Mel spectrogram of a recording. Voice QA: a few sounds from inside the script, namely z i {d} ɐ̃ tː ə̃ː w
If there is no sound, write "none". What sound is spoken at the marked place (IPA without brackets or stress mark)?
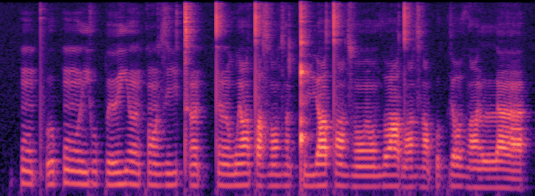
tʼ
